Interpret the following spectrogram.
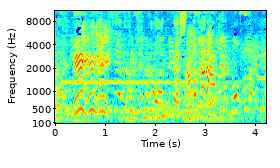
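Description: Crowd chatter: many people talking over one another, children's voices among them, with a thin steady high tone underneath.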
